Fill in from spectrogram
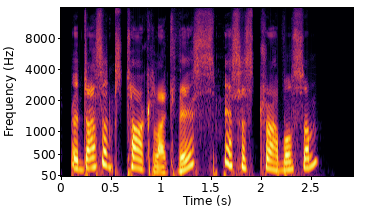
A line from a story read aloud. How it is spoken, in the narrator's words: suddenly his voice rose to a comical nasal squeak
